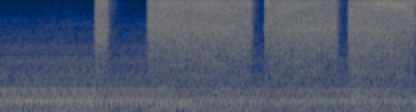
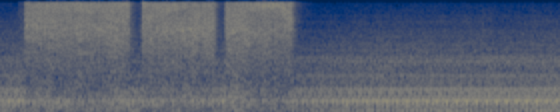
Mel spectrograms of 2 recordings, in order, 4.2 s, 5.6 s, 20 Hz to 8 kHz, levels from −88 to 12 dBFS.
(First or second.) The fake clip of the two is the second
